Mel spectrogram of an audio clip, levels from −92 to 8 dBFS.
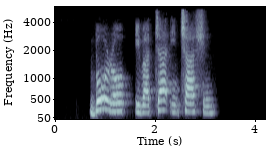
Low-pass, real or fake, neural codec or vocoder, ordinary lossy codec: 5.4 kHz; fake; codec, 16 kHz, 0.4 kbps, LongCat-Audio-Codec; MP3, 32 kbps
